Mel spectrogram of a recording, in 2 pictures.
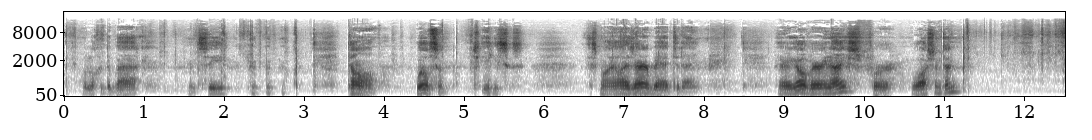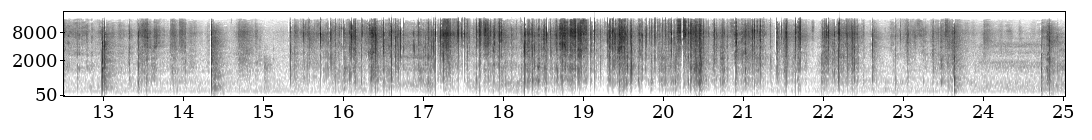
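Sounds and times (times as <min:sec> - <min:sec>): foil wrapper tearing and crinkling: 0:15.3 - 0:23.8
cards being handled clicks: 0:22.1 - 0:23.8, 0:24.7 - 0:25.0.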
